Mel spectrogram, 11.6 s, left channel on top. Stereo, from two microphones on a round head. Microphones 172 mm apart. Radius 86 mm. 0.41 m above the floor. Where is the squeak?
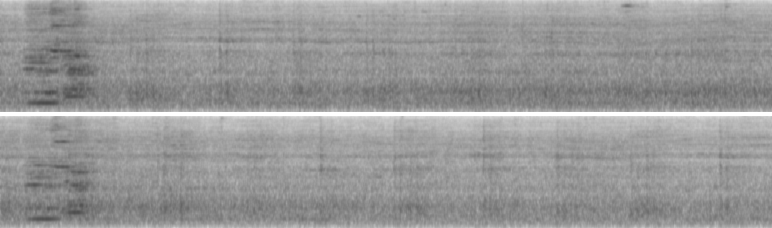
45° left (ahead or behind), 6.5 m.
